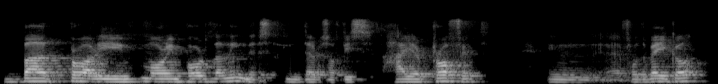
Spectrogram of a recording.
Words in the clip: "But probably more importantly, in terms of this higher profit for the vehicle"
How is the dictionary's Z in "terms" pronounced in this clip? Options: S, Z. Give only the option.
S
